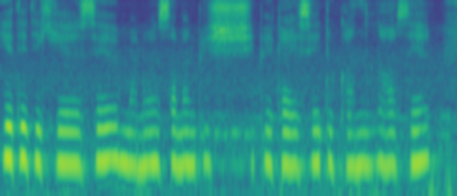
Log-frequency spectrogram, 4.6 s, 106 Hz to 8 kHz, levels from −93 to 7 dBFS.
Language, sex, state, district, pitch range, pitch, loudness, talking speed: Nagamese, female, Nagaland, Kohima, 215-230 Hz, 225 Hz, -16 LUFS, 130 wpm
